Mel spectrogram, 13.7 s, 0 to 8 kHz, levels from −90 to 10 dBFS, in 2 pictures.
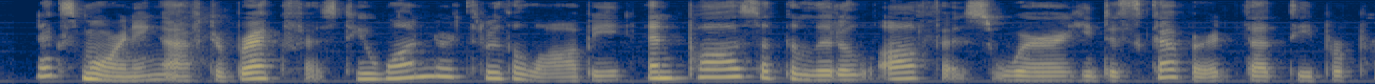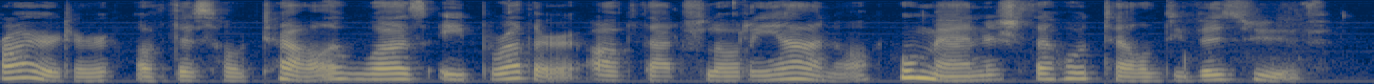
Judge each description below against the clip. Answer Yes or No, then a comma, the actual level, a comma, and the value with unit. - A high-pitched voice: No, medium, 165 Hz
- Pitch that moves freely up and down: Yes, wide, 6.0 semitones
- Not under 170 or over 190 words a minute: No, average, 155 wpm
